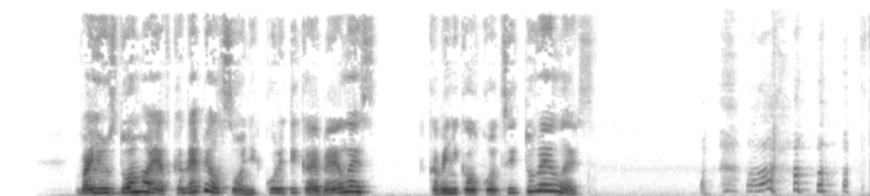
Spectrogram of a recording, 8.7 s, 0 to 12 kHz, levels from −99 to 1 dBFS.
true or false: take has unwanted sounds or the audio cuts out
true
